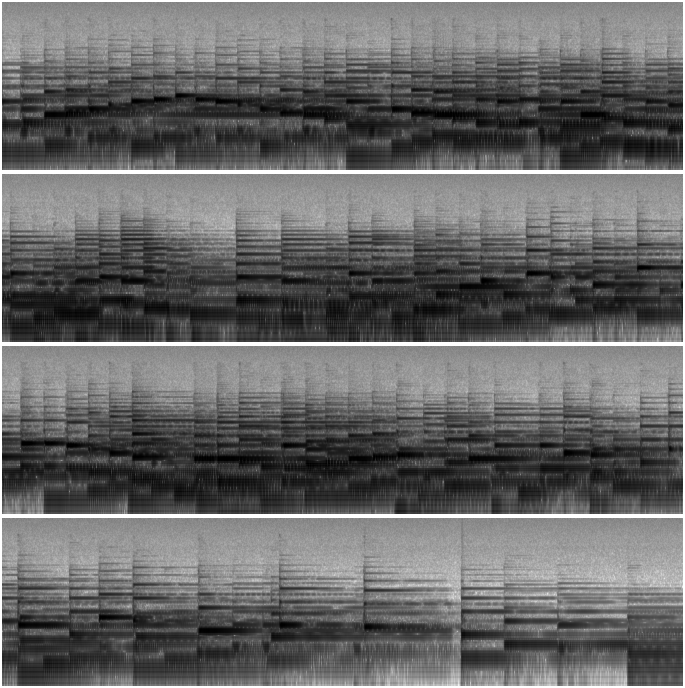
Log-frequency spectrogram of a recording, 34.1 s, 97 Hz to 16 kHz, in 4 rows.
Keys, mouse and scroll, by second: 0.9 click, 1.3 double click, 1.5 click, 2.4-6.7 drag, 7.9-10.8 drag, 11.8 middle click, 16.1 click, 16.9-17.6 drag, 17.8 click, 19.0 shift+a, 21.9 click, 23.1 click, 25.0 click, 25.6 click, 26.5 click, 27.7-34.0 drag.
